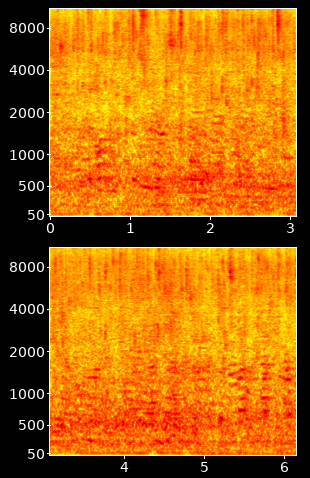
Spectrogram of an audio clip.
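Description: Steady background chatter of many diners talking at once in a restaurant, overlapping voices with no distinct words.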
